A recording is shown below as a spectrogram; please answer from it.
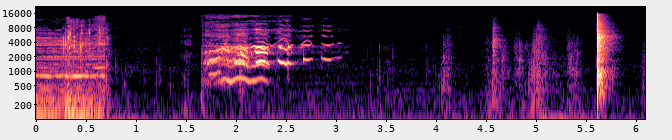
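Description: A man's high-pitched, squeaky wheezing laugh about two seconds in. Then come a few soft knocks and a sharp slap or clap near the end, as he breaks up laughing.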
